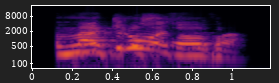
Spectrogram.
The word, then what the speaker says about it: Matrosova: Matrosova.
